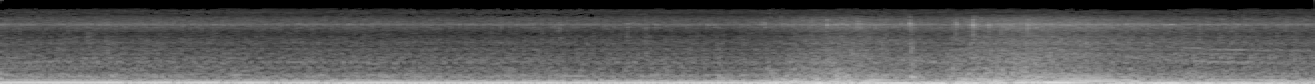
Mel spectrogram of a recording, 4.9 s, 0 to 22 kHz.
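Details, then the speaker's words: Morris Minor just converted from electronic ignition back to points, set by eye at about 15, just started. Deep, smooth idle that picks up cleanly as the throttle opens, no stumble or miss; normal idle and revving. "Well, he's away. And he's sounding alright."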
